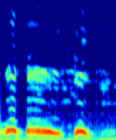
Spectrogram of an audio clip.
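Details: Decoy spotted dove calling to attract wild doves: one loud phrase of three mellow coos, a brief arched note, a long falling drawn-out note, then a short rounded coo.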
